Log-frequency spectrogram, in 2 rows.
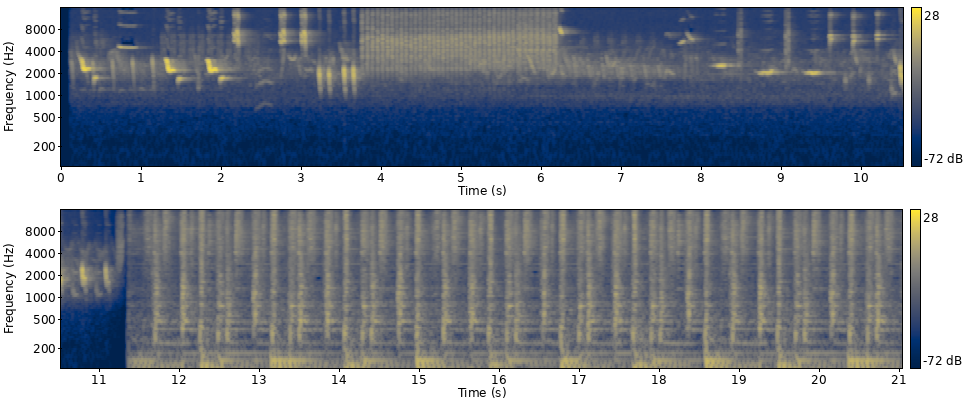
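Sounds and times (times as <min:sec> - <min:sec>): downward-sweeping bird calls: 0:00.1 - 0:11.4
whistled bird notes: 0:00.1 - 0:11.4
fast buzzing bird trill: 0:00.3 - 0:06.4.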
